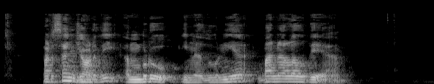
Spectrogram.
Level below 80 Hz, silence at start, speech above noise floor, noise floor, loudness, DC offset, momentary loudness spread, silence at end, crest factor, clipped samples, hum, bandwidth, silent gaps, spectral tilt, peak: -54 dBFS; 0.05 s; 41 dB; -61 dBFS; -22 LUFS; under 0.1%; 8 LU; 0.9 s; 16 dB; under 0.1%; none; 11.5 kHz; none; -6 dB/octave; -6 dBFS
